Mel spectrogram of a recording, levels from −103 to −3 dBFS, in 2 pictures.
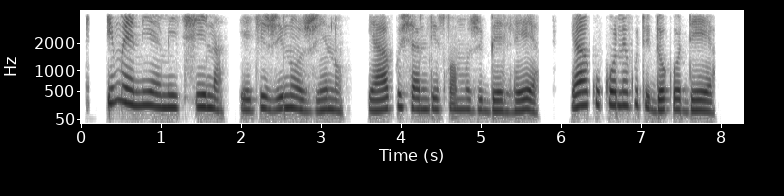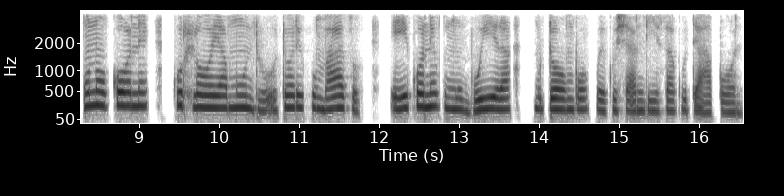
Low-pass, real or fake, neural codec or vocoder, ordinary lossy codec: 3.6 kHz; real; none; AAC, 32 kbps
